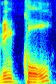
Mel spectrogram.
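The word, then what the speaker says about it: winkel: happens here so um at the start of syllable it's it sounds it's the bright l we call it so in la but at the end of words like here in vincol it's the dark l oh mysterious and the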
